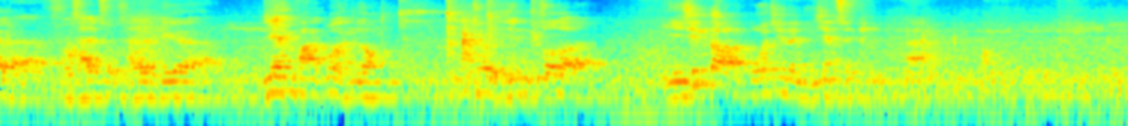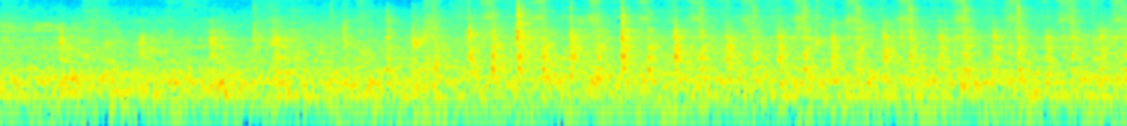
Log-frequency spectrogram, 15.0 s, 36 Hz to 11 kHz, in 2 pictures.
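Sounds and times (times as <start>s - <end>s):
irregular knocking and clicking: 7.9s - 15.0s.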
